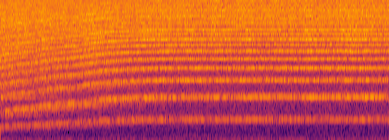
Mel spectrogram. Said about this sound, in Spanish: Dame una alarma, Willy. Cuando tú te tomas un analgésico para quitar un dolor, esto es lo que estás básicamente silenciando en tu cuerpo.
